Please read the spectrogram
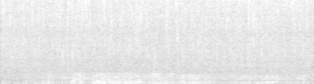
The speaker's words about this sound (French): C'est une odeur typique des systèmes écologiques dans lesquels nous nous situons, celle de la terre mouillée après des mois de sécheresse sur laquelle éclatent soudainement de violents orages.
